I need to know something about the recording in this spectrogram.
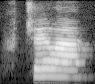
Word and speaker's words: včela: f píšeme tam v takisto slovíčko včela čítame ho ako včela ale píšeme na začiatku v ako včela Ale nevyslovuje to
